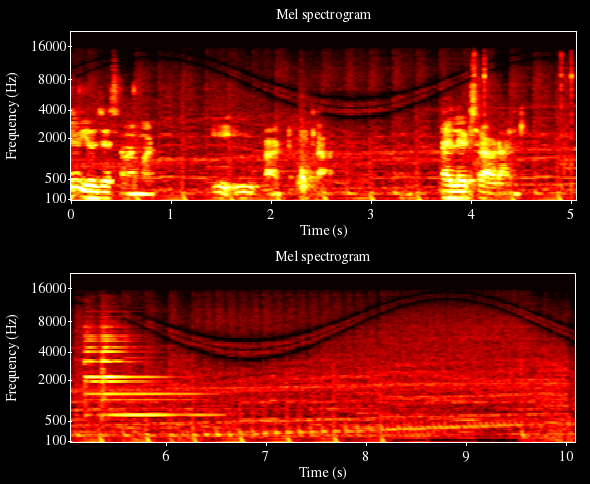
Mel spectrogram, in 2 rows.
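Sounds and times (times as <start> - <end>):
electronic music with beat: 0.0 - 10.0
bell chime: 5.2 - 6.8.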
